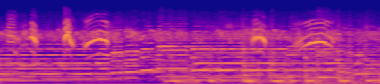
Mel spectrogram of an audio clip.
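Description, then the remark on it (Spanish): Great kiskadee calls ring out by a river in short, bright bursts, a few sharp arching notes repeated twice with a pause between, layered over a steady musical background. “Había cardenales, revoltosos gorriones, venteveos,”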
